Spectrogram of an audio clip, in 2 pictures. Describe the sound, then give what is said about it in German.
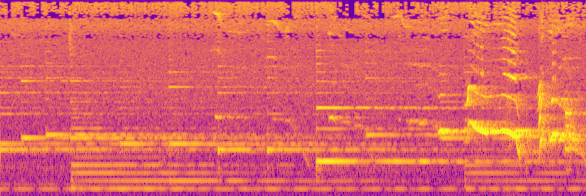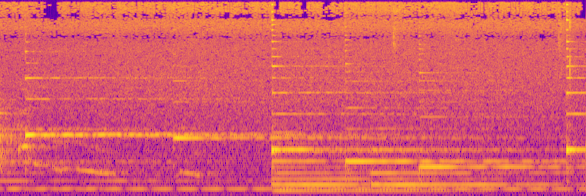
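Brief high-pitched whimpers and yips from golden retriever puppies with their mother in the middle, mixed over steady, sustained background music with long held tones; no one speaks. “Geduldig wartest du bei der Golden Retriever-Familie. Schmust mit der Hundemama und spielst mit ihren Babys.”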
